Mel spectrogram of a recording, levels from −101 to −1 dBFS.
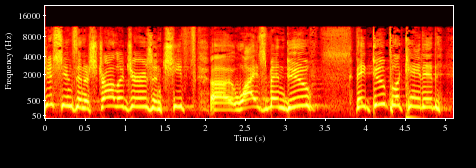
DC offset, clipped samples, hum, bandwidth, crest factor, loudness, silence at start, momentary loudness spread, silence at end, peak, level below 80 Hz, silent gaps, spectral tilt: under 0.1%; under 0.1%; none; 11.5 kHz; 14 dB; -16 LUFS; 0 s; 6 LU; 0 s; -2 dBFS; -58 dBFS; none; -1.5 dB/octave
